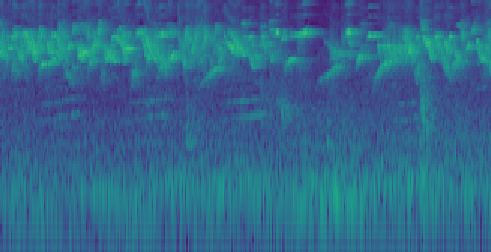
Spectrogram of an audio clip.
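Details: Several adult male Western Citrils singing together while sunbathing in the morning, with the breeding season approaching: a dense, continuous chorus of high, rapid twittering and sweet warbled phrases, overlapping voices with no pause throughout.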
